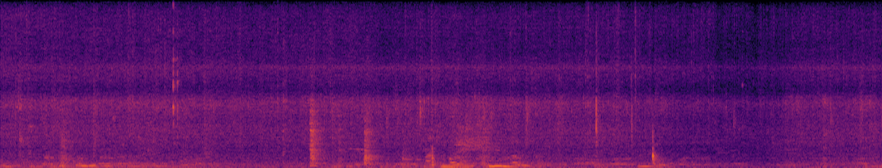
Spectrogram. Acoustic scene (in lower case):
restaurant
